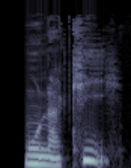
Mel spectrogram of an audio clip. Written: monarki

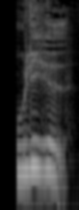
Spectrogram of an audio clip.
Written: ULIGHEDEN

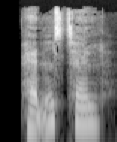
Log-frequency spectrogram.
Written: handelstal

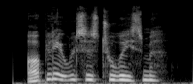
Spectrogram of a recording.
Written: oplevelsesturisme

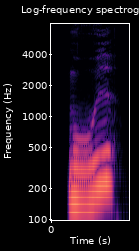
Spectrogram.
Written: moden

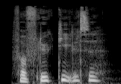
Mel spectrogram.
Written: forflygtigelse

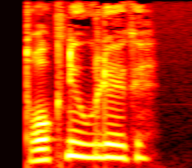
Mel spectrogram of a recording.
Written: drukneulykke

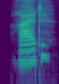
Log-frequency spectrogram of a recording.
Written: rette

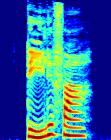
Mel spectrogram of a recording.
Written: delefar

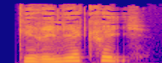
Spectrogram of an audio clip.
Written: guerillakrig

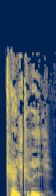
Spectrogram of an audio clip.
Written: kalkrig

